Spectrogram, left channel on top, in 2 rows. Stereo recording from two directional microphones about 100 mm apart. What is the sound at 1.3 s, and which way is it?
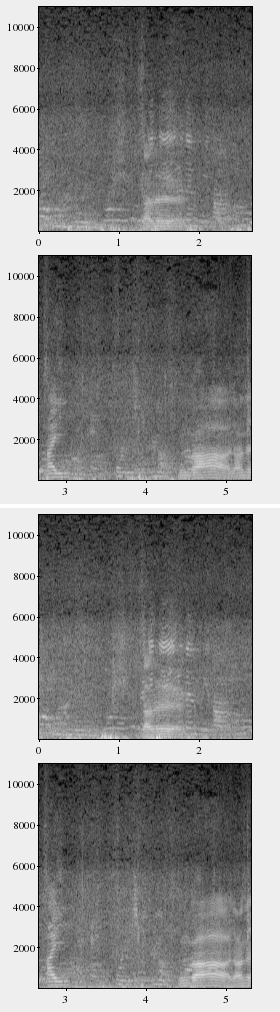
Speech, 15° left (ahead or behind).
